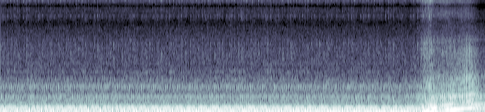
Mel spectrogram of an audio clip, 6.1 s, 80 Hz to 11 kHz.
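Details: C5 Corvette Z06 V8 with upgraded aftermarket exhaust: deep, even burble at steady idle, then shut down with pitch sliding away; more sports-car sound but not too loud. Normal idle.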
